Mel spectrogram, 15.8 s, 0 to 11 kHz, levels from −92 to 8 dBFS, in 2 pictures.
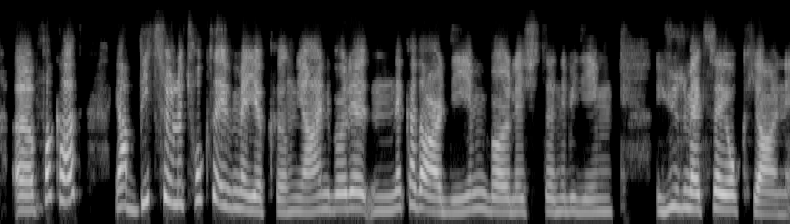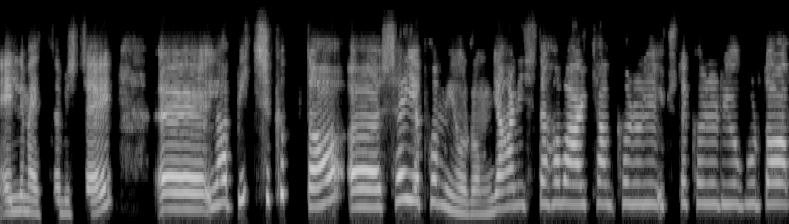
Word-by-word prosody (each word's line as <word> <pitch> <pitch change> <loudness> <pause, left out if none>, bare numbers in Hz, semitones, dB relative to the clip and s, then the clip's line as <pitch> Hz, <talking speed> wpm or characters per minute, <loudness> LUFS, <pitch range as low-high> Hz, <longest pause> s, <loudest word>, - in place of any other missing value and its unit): eee, 220 0 +5
fakat 380 -2 +4 0.4
ya, 285 +2 +5
bir 235 - -2
türlü 315 -8 +1
çok 375 +4 -4
da - - +4
evime 255 -5 +2
yakın 200 -1 -1
yani, 200 +4 0
böyle 235 +1 +2 0.3
ne 255 +1 -2
kadar 210 -10 +3
diyeyim, 215 +4 -5
böyle 195 0 0
işte, 195 +1 -9
ne 200 - -10
bileyim, 195 0 -8 0.4
100 250 +6 -4
metre 245 0 +3
yok 225 -2 +1
yani, 165 -3 0
50 195 +4 0
metre 190 -1 -4
bir 180 -3 -10
şey. 255 - +3 0.5
Eee, 235 - +7 0.5
ya, 320 +4 +2
bir 375 - -2
çıkıp 435 +3 -2 0.2
da, 295 +7 +5 0.2
eee, 265 0 +5
şey 370 +6 +1
yapamıyorum. 225 - -4
Yani 270 +5 0
işte, 295 +3 -8
hava 315 0 +2
erken 310 0 -3
kararıyor, 310 0 -7
3'te 305 +2 -11
kararıyor 310 0 -8
burada. 315 0 0
255 Hz, 160 wpm, -23 LUFS, 200-310 Hz, 0.5 s, Eee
